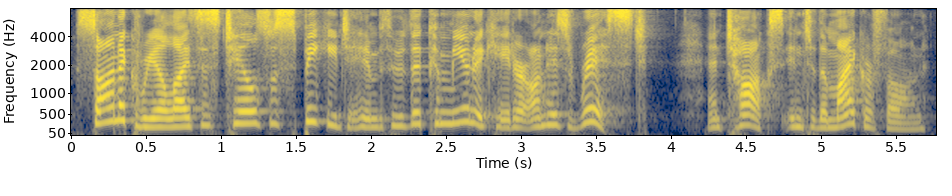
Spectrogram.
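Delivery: ordinary delivery, nothing marked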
